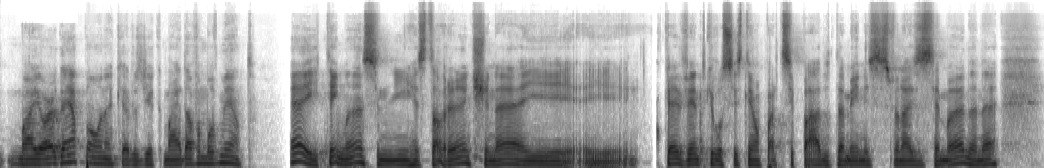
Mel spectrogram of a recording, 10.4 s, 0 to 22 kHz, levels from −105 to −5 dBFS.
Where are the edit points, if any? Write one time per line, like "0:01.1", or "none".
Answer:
0:03.4
0:06.5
